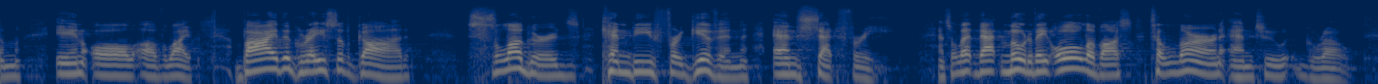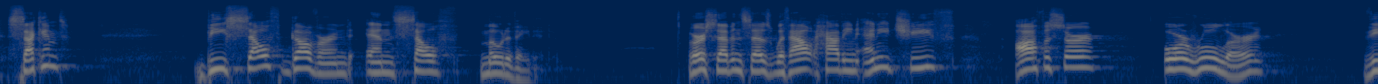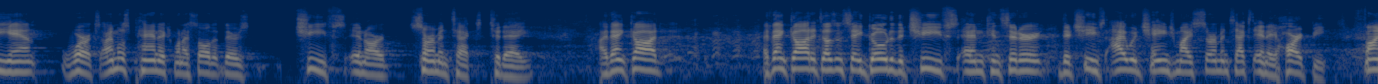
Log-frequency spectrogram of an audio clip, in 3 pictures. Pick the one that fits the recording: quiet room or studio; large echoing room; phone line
large echoing room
